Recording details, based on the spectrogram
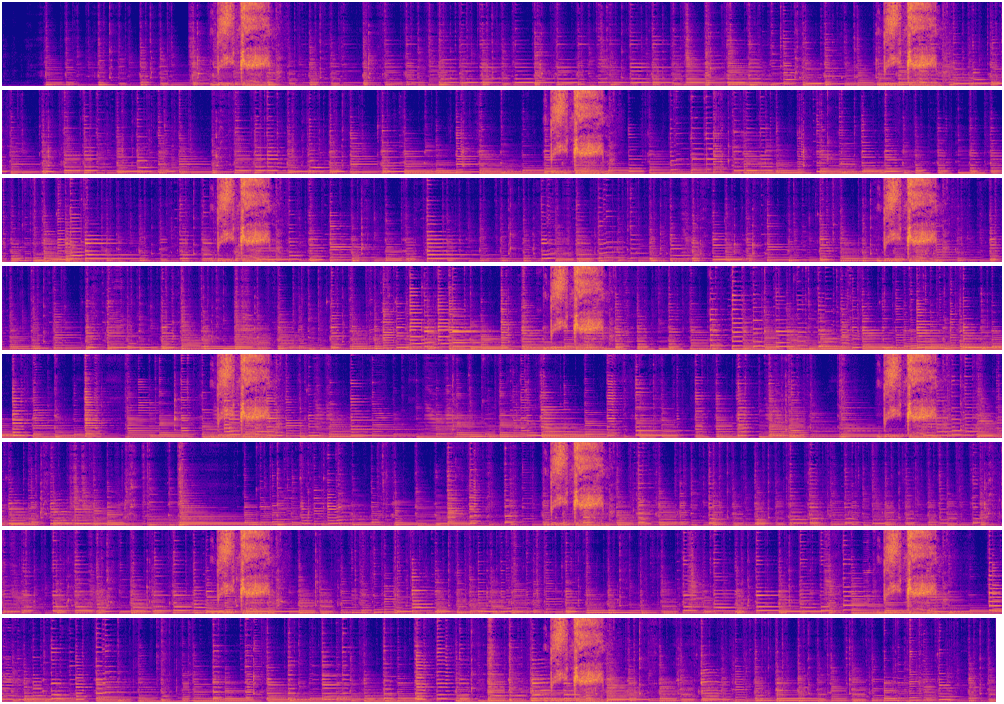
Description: Aeolian/Minor
percussion spanish guitar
